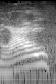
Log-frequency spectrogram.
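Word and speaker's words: Brandon Lowe: not related Yellow Jacket they pronounced their name completely differently it's Brandon lau and Josh Lowe even though it's spelled the same wander Franco now over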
